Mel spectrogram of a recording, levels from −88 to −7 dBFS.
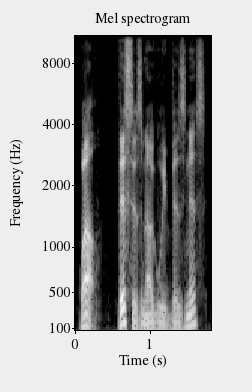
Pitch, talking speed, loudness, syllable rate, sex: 100 Hz, 200 wpm, -20 LUFS, 6.2 syllables/s, male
